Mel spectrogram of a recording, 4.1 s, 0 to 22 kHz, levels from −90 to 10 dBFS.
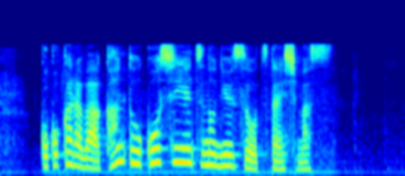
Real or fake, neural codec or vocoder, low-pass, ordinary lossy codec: real; none; none; none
